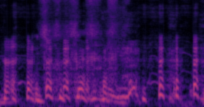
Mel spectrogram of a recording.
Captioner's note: reckless laugh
